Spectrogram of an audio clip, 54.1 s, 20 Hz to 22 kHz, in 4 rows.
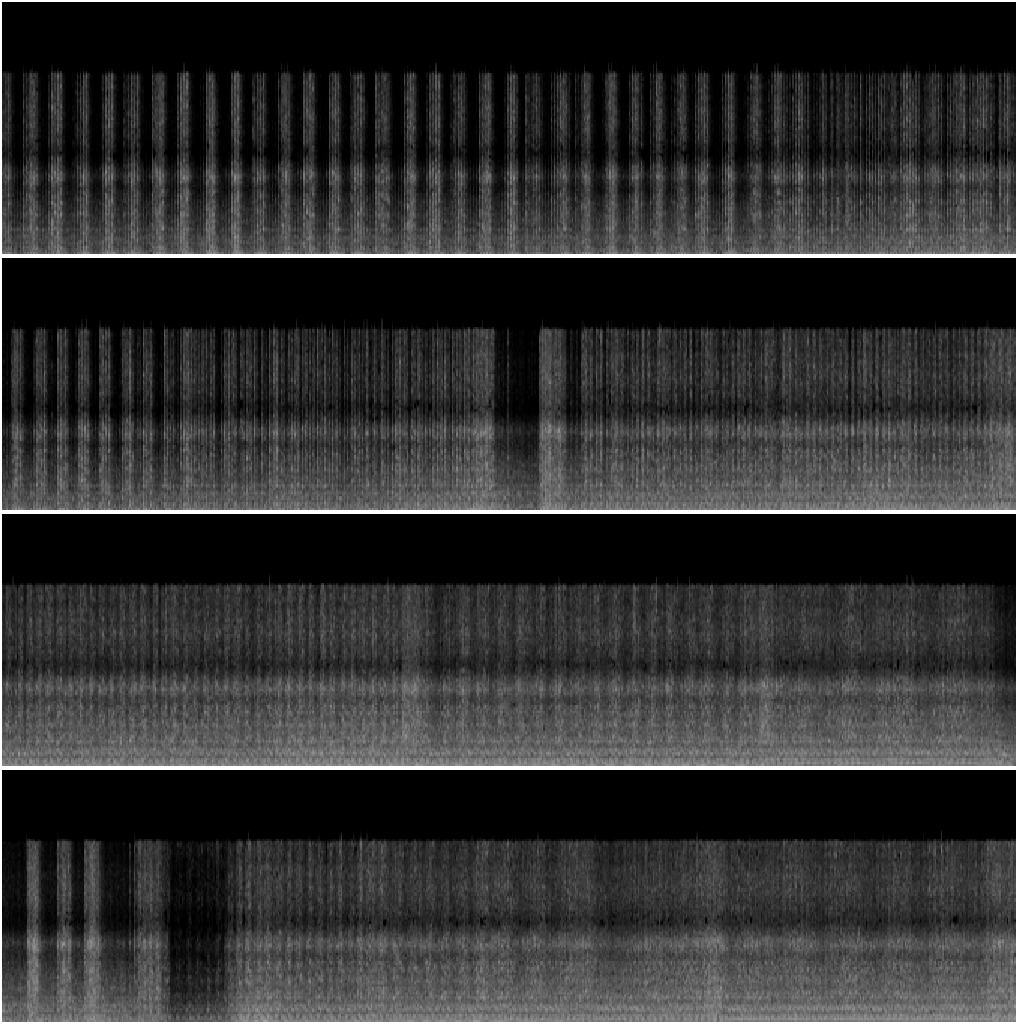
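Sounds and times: diesel tractor engine idling: 0.0 - 54.0.

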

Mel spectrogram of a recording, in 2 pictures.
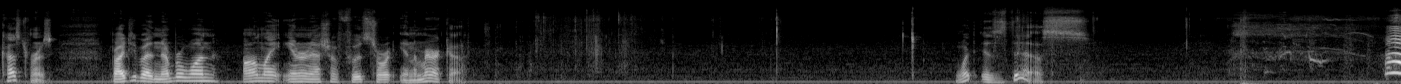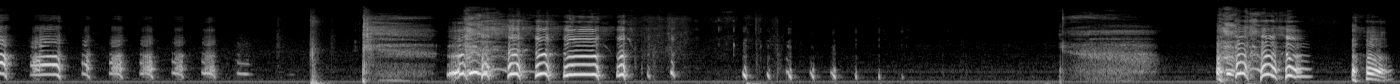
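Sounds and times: man laughing hard: 12.3 - 16.6, 17.6 - 23.4, 26.2 - 28.0
gasping breath: 17.7 - 18.4, 24.6 - 25.6.

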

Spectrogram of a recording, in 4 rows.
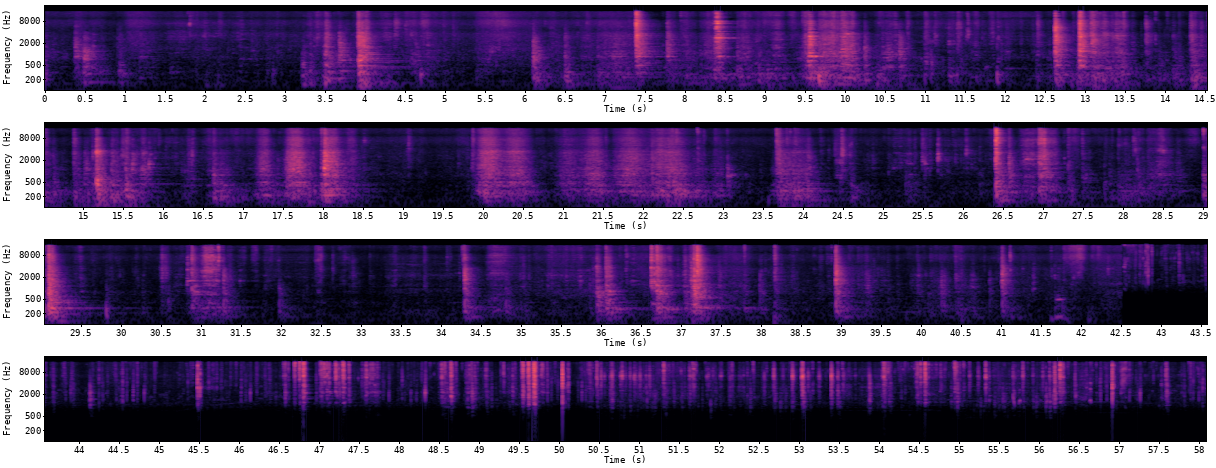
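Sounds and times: scraping and rubbing: 16.6 - 18.5, 19.9 - 23.0, 41.7 - 58.0.

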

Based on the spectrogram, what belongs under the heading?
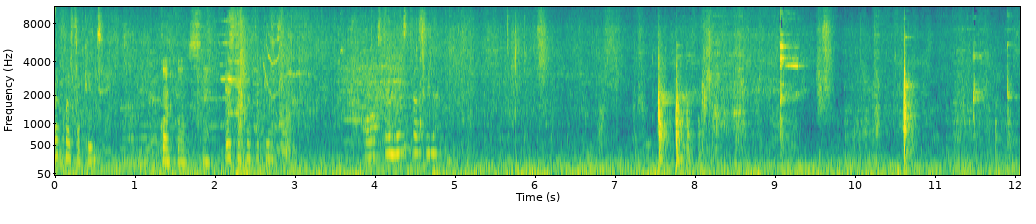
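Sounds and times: dishware clinking: 9.0 - 9.4.

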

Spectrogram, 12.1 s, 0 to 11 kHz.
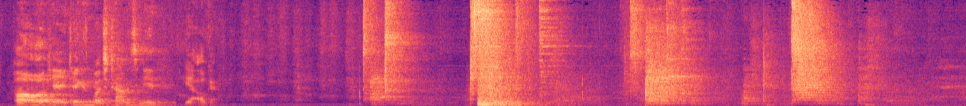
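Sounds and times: loud bangs: 5.9 - 7.3.

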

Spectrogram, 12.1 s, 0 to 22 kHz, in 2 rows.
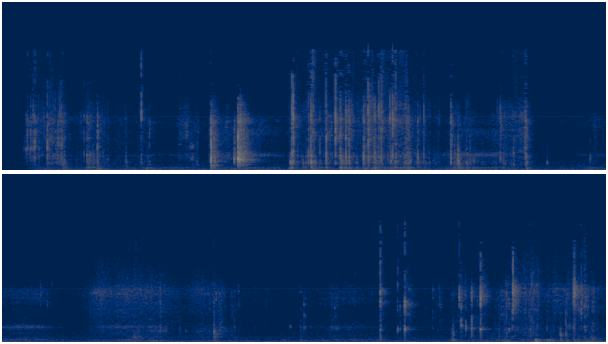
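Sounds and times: crinkly pouch rustling: 0.2 - 5.4.

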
